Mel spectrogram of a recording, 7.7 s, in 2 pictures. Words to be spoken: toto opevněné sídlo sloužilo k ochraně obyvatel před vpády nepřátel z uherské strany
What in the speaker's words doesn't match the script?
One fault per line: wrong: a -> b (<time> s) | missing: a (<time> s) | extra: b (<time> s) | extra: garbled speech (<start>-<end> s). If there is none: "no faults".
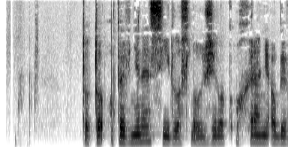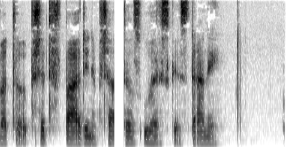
no faults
